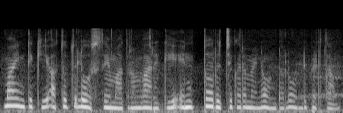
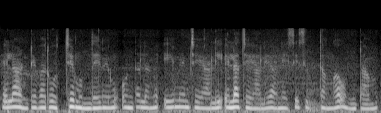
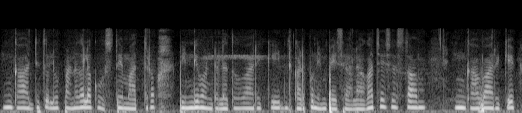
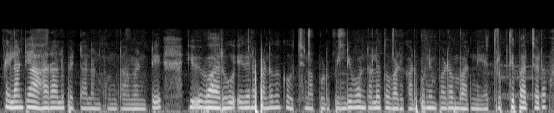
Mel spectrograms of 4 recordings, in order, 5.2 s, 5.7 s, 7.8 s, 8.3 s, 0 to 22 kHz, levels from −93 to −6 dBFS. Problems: low volume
